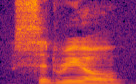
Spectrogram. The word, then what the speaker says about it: sidereal: his astral soul lives in unison with the sidereal anima mundi. I don't know how to pronounce the word sidereal.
